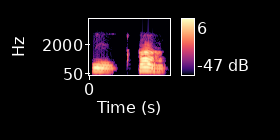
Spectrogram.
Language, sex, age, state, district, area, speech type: Hindi, male, 30-45, Uttar Pradesh, Mirzapur, urban, conversation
